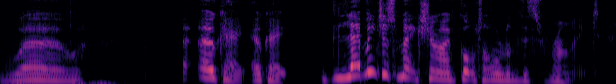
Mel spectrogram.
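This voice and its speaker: A woman playing an affectionate, excitable half-elf shopkeeper in a roleplay audio drama, speaking expressively and warmly to the listener. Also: medium pitch, normal speed, no echo, clean studio sound, close to an everyday voice. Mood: intrigued, attentive. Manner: expressive, warm, reacting with feeling.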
